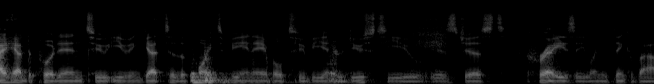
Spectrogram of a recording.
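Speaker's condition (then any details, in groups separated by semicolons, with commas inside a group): No condition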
